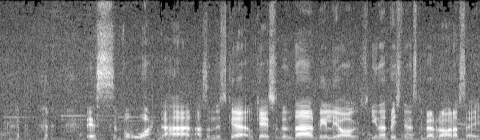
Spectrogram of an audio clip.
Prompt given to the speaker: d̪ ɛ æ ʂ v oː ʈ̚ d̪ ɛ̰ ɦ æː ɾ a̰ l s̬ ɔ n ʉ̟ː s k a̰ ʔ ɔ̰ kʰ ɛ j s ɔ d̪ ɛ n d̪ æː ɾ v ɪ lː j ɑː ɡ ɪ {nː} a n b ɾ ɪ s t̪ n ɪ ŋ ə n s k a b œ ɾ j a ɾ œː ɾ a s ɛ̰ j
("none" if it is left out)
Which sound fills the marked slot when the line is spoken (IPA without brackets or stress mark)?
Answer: nː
